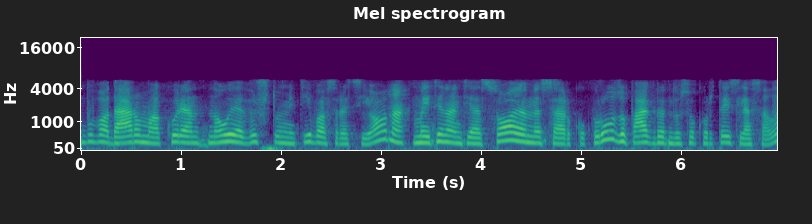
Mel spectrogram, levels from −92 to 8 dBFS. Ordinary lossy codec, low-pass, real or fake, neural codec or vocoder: AAC, 32 kbps; 5.4 kHz; real; none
